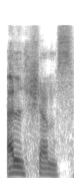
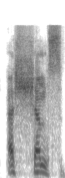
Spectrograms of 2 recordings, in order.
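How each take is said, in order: First: The l of the article is clearly pronounced. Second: The l merges into a doubled sh sound. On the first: The speaker calls it wrong. "on dit pas al-shams" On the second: The speaker calls it right. "on dit ash-shams"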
